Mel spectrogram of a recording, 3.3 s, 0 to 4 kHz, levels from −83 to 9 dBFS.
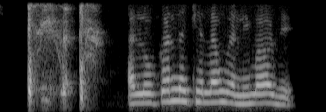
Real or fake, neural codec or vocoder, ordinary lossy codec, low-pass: real; none; none; 3.6 kHz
